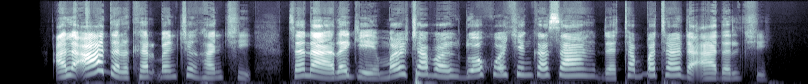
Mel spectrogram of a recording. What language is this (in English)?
Hausa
